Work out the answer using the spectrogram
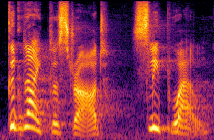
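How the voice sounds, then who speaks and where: A woman acts a composed, incisive detective in a radio play. The voice is high and precise, giving orders with assurance, and rings in a long hall-like reverb. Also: very animated, slow pace, bright, forceful tone, heavily acted. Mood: assured. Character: confident, incisive gentleman detective. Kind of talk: festive radio play acting.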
